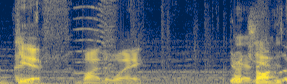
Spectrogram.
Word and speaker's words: GIF: It's pronounced GIF, by the way.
